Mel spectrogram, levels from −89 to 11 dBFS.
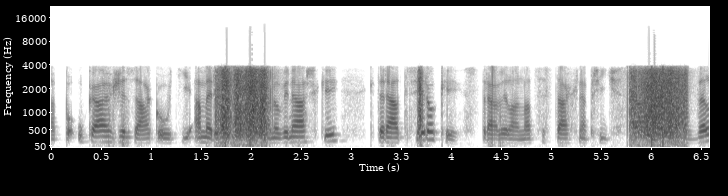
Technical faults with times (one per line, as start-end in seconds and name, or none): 0.57-0.80 bit errors on an ADPCM link
1.44-2.44 wireless microphone noise hit
3.59-3.77 wireless microphone noise hit
4.39-4.54 bit errors on an ADPCM link
5.62-6.53 wireless microphone noise hit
